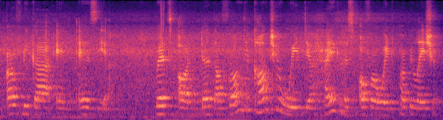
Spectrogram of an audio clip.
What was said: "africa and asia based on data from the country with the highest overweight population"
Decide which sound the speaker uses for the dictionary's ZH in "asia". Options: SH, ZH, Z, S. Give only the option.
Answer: Z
